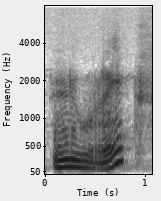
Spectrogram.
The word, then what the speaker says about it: люрекс: как сейчас некоторые женщины предпочитают люрекс. Не знаю, правильно ударение делаю? – Люрекс. – Люрекс.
